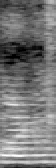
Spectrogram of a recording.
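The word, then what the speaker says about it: maltase: अब इसका एंजाइम है माल नहीं, मल नहीं, मलमूत्र, मैल्टेज। ऐसे बोलो मैल्टेज, गुड इंग्लिश, मैल्टेज। हाँ, ऐसे बोलो माल्टेज, गांव वाला है।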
